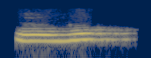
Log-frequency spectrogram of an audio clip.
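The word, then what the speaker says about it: owó: Another way to pronounce that it can be pronounced is Owo, Remi. So if it is pronounced thus, it means money.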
